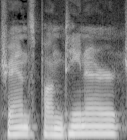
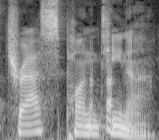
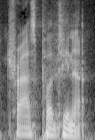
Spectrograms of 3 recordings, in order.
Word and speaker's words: Traspontina: Everybody's been mispronouncing it. They're like Traspontina, transportation. – Transportation. – Yeah, no, it's Traspontina. Traspontina.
